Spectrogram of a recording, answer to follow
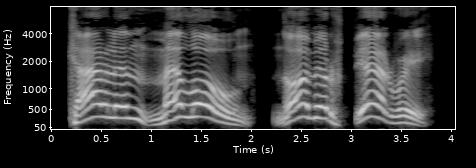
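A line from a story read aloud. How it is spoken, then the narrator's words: Loud, shrill announcement. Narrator (Russian): громким и пронзительным голосом возвестил он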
